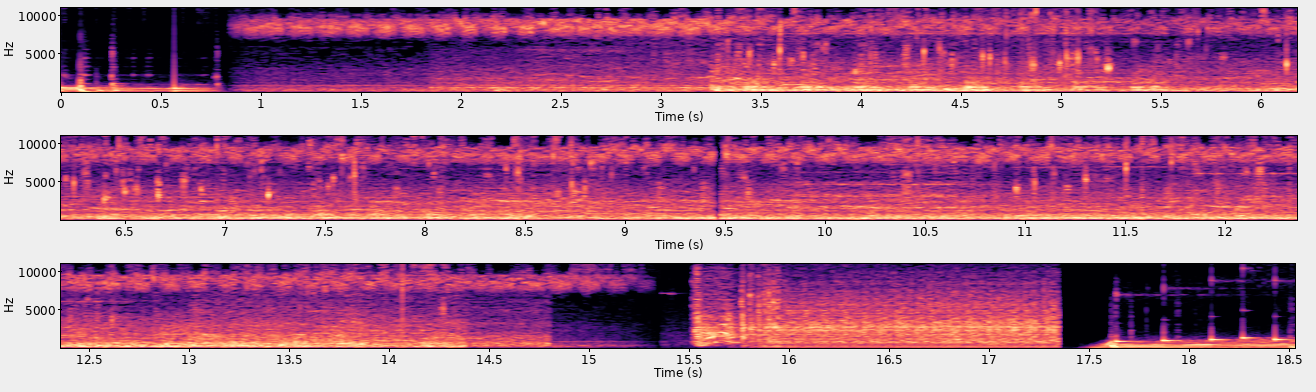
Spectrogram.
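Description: Miniature DC-motor water pump running steadily with a thin high whine, water pouring and splashing from its pipe into the soil bed. It starts about a second in and stops suddenly about fifteen seconds in.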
